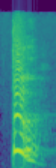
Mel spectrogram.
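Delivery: loud punchy "Boom!"; loud sound-effect "Boom!" for the buck. Retold or imitated. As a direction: punch the word out like a crash. Horse bucks him off.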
